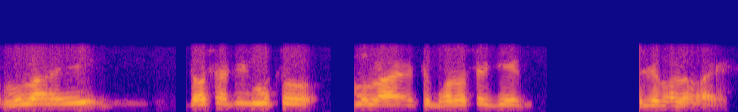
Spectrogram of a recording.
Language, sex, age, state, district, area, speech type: Bengali, male, 60+, West Bengal, Alipurduar, rural, conversation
